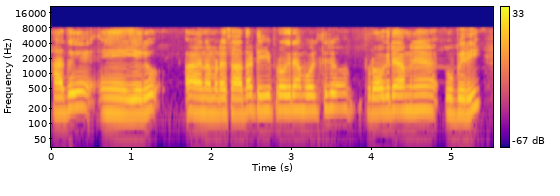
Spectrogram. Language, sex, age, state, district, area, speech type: Malayalam, male, 18-30, Kerala, Palakkad, rural, spontaneous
